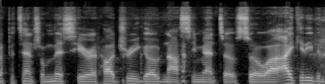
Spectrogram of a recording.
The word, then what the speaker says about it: Rodrigo: So I did a lot of tape study on him, and that R confuses me because I want to say Rodrigo, but it's Rodrigo Nascimento.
